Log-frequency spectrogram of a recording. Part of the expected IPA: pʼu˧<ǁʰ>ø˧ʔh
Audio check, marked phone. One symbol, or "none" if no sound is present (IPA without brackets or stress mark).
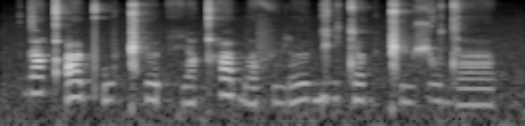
ǁʰ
